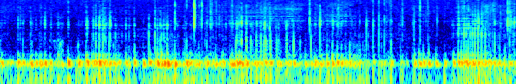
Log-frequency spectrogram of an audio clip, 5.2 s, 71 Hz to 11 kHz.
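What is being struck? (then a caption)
Metal mesh microphone grille. Long acrylic nails tap and scratch the hollow metal mesh grille of a silver microphone, giving a dense, close rumbling texture with a steady low hum centred near 250 Hz and quick crackling ticks on top. The level briefly dips when the hands lift off, then the scratching resumes.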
